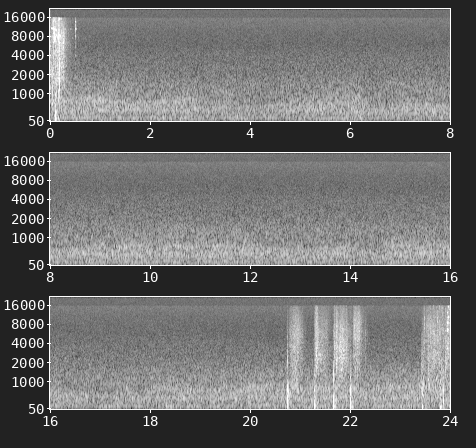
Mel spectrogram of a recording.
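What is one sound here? A soft wind blows steadily outdoors.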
